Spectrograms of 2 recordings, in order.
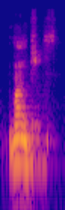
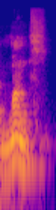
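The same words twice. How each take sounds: First: Said in the usual way. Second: "mantras" shortened to sound like "months"; imitated guru's pronunciation. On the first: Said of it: "he would pronounce like months". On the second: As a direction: say "mantras" squeezed into one syllable, "months". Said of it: "he would pronounce like".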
